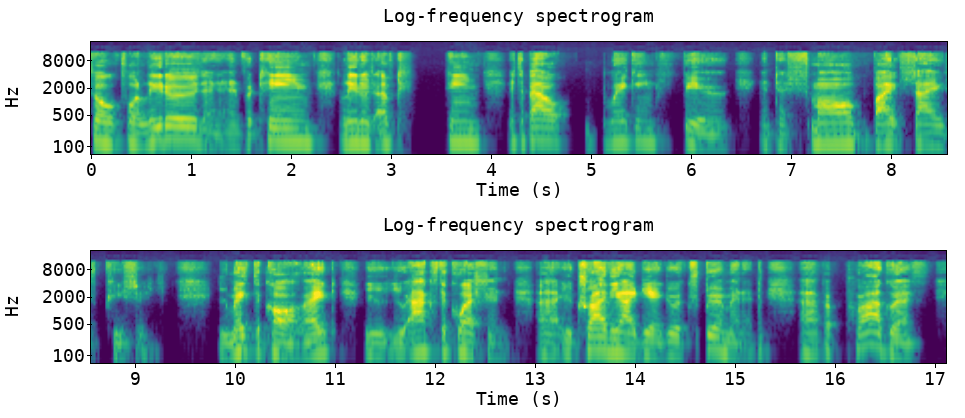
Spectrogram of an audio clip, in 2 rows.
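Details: Man born with severe-to-profound hearing loss (about 90%) who had over 13 years of speech therapy; deaf speech (speech of a person with profound hearing loss).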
